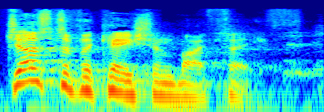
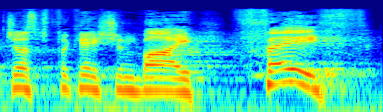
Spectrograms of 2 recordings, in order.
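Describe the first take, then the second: First: JUSTIFICATION hit hard, the rest falling away; stress on JUSTIFICATION. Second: "faith" held back, then hit hard; stress on FAITH. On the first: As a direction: punch the word Justification. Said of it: "emphasize justification". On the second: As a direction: punch the word faith at the end. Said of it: "emphasize the word faith". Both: Shown as a demonstration.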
